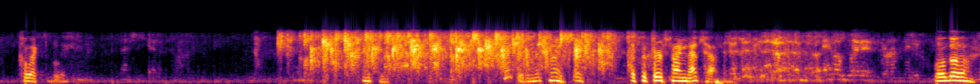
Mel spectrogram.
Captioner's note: applause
